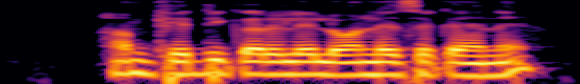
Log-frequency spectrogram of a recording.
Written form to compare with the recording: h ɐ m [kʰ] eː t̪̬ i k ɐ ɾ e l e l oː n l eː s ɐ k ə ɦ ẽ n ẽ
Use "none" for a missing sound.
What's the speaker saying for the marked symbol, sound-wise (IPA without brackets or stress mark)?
kʰ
